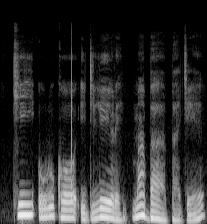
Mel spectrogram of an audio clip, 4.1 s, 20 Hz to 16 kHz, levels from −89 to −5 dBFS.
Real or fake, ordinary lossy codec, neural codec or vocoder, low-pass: real; none; none; 10.8 kHz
